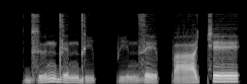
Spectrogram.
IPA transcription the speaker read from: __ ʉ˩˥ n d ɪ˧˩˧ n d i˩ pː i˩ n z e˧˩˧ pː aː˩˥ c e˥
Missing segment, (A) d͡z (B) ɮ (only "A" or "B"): A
